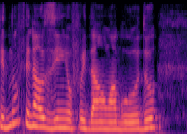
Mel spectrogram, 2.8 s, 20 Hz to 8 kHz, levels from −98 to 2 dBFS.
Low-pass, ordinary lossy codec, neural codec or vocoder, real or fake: 7.2 kHz; none; codec, 16 kHz, 4.8 kbps, FACodec; fake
